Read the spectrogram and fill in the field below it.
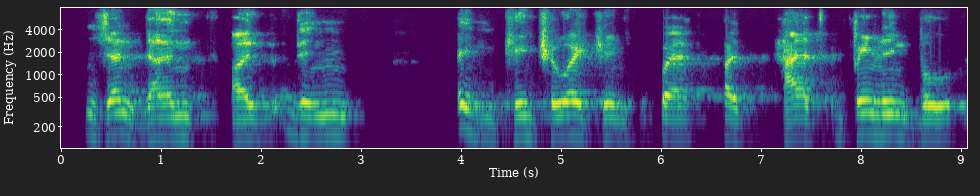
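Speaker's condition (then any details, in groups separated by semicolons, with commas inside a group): Cerebral palsy; permanent wheelchair user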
